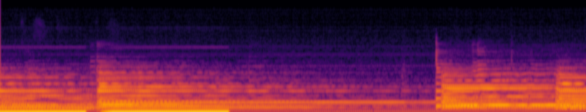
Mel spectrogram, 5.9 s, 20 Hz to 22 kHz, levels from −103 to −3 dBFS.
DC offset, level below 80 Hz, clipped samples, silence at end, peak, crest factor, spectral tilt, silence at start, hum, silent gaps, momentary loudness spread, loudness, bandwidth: under 0.1%; -24 dBFS; under 0.1%; 0 s; -12 dBFS; 12 dB; -11 dB/octave; 0 s; 50 Hz at -45 dBFS; none; 18 LU; -26 LUFS; 2.5 kHz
